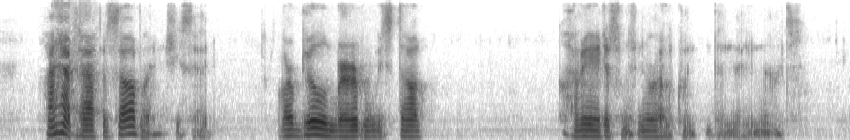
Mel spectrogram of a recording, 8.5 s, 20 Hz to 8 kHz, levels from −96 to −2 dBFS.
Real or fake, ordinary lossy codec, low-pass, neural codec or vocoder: fake; Opus, 16 kbps; 7.2 kHz; autoencoder, 22.05 kHz, a latent of 192 numbers a frame, VITS, trained on one speaker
